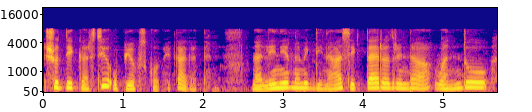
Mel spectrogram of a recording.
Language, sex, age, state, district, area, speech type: Kannada, female, 30-45, Karnataka, Shimoga, rural, spontaneous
